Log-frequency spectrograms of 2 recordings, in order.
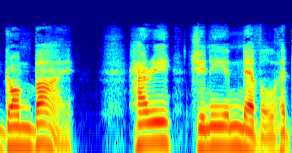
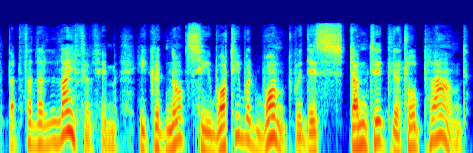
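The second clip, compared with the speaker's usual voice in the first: usual speaking voice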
